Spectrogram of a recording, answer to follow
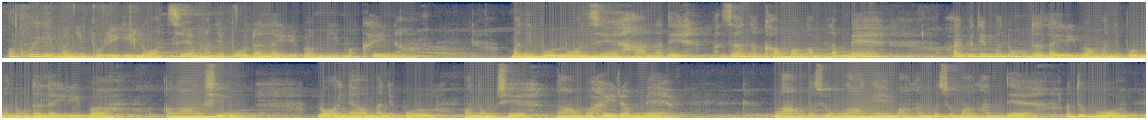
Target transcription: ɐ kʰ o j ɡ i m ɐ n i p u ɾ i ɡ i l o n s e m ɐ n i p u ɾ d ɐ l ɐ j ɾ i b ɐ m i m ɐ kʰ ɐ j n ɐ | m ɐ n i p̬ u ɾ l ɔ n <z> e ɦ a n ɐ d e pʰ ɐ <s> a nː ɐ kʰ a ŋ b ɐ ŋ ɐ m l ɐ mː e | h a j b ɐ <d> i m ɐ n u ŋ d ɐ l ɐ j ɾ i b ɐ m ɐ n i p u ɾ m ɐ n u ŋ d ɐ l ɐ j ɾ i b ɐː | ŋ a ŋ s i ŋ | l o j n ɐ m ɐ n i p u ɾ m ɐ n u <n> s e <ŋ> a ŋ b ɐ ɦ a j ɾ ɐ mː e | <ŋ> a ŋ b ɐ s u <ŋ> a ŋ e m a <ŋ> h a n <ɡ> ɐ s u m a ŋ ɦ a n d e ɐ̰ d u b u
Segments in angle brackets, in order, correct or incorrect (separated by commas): incorrect, incorrect, correct, incorrect, correct, correct, correct, correct, incorrect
